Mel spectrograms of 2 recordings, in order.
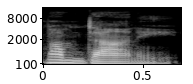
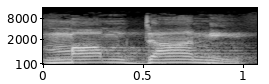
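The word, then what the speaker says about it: Mamdani: and younger progressives like Mom Donnie, a state assemblyman and a self-described Democratic socialist. The name is Mam Donnie. M A M D A N I. You should learn how to say it.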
